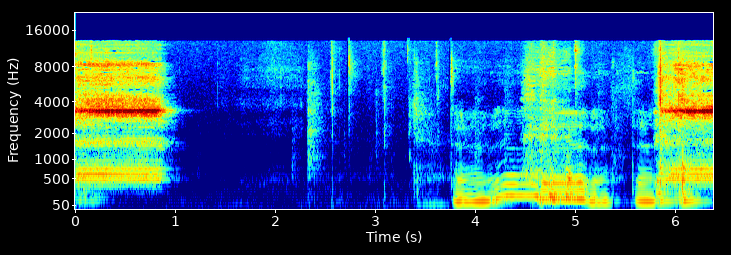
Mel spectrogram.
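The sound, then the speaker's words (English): A loud, harsh game-show buzzer blares for about a second, followed by faint clicking and a voice. Then the buzzer sounds again, just as loud and abrupt. “You're the buzzer guy. I'm the buzzer guy? Buzzer.”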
